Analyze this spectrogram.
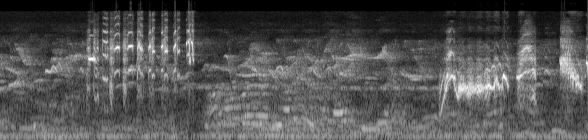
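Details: Oriental magpie-robin song used to stir up other magpie-robins: a second of fast, harsh chattering bursts, a quieter warbled interlude, then loud grating rising and falling notes near the end.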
